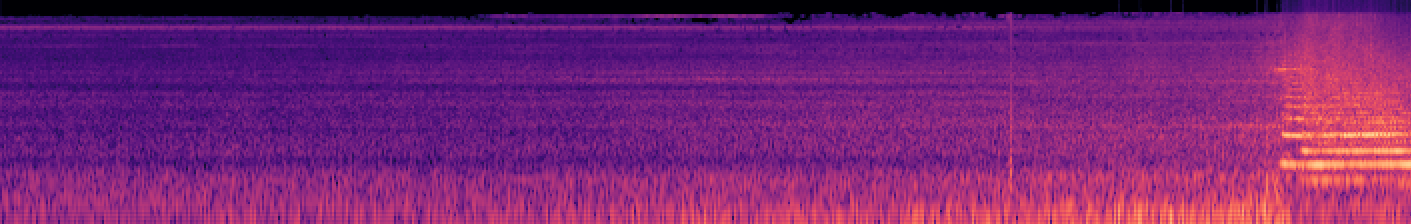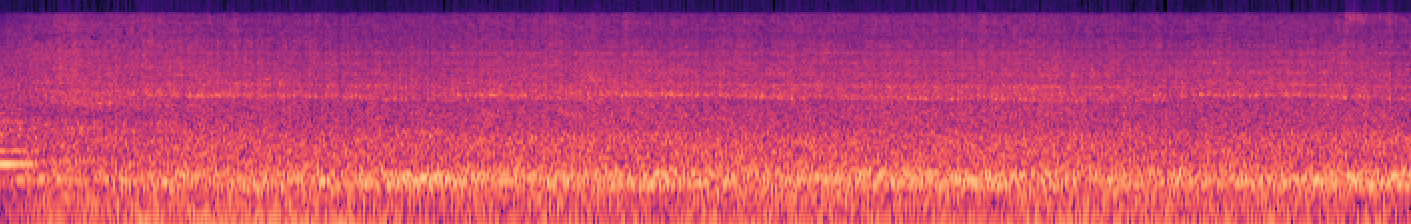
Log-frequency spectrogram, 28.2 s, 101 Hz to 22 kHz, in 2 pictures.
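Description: Tank-wagon freight train hauled by a CC 206 diesel locomotive, growing steadily louder as it approaches. About thirteen seconds in the locomotive gives one short horn blast of about a second, then the locomotive and the long string of tank wagons pass close by with a steady, loud rumble of wheels on rail.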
